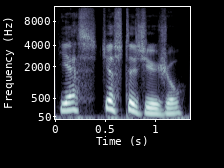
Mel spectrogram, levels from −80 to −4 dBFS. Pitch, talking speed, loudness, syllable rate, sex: 150 Hz, 175 wpm, -18 LUFS, 4.1 syllables/s, male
